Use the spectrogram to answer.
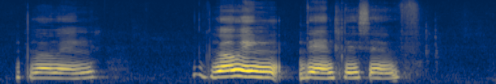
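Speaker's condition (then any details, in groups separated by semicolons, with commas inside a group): Cerebral palsy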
